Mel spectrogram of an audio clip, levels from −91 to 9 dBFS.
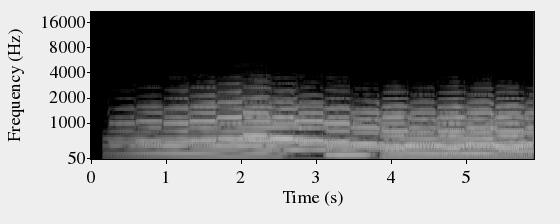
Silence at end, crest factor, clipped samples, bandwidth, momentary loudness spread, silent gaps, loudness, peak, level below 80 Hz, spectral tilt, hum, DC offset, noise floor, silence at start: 0 s; 14 dB; under 0.1%; 3.7 kHz; 9 LU; none; -26 LUFS; -12 dBFS; -74 dBFS; -11.5 dB/octave; none; 0.2%; -48 dBFS; 0.25 s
